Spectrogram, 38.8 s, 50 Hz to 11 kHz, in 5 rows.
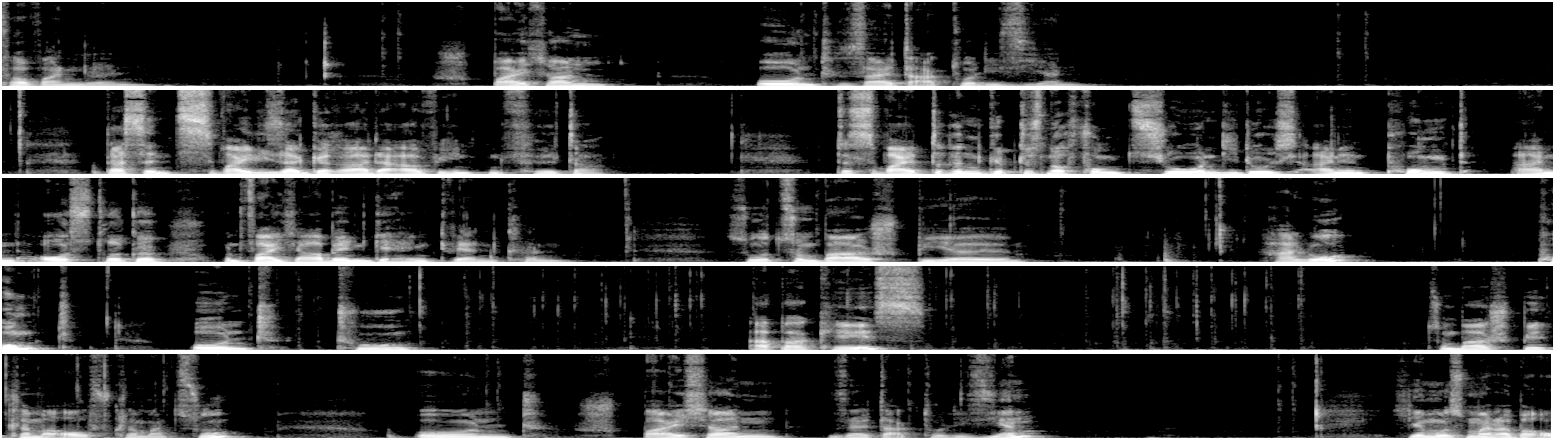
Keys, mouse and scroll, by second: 1.9 click, 2.6 click, 3.9 click, 6.6 click, 19.5-21.0 drag, 23.2 ., 24.4-30.1 typing, 31.2 shift+8, 31.6 shift+9, 33.4 click, 34.2 click, 35.5 click, 37.3 click.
